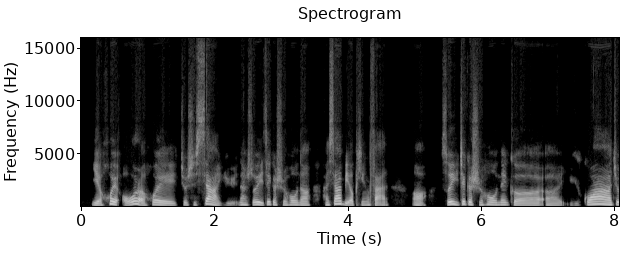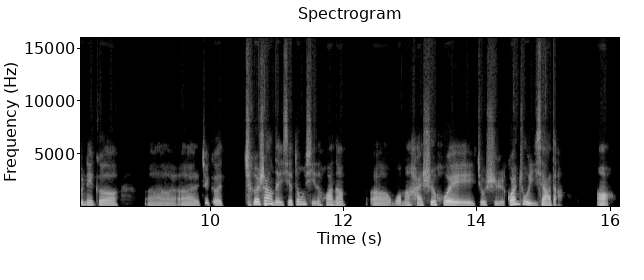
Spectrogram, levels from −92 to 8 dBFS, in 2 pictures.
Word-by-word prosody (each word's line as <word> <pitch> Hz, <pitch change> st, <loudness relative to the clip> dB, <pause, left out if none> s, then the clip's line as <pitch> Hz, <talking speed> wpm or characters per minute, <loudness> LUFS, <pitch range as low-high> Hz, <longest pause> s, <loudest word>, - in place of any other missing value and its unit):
也 160 Hz, -2 st, +1 dB
会 240 Hz, +9 st, +4 dB
偶 235 Hz, -, +2 dB
尔 140 Hz, -, +4 dB
会 160 Hz, -4 st, +1 dB
就 175 Hz, -1 st, -7 dB
是 165 Hz, -, -7 dB
下 215 Hz, -, +3 dB
雨。 140 Hz, +2 st, -16 dB
那 195 Hz, -1 st, -3 dB
所 195 Hz, +4 st, 0 dB
以 195 Hz, -, +4 dB
这 225 Hz, -, 0 dB
个 200 Hz, -3 st, -1 dB
时 165 Hz, -2 st, -6 dB
候 185 Hz, +2 st, -1 dB
呢 155 Hz, -2 st, -2 dB, 0.2 s
还 180 Hz, -, -6 dB
下 250 Hz, +8 st, +3 dB
得 260 Hz, -, +5 dB
比 -, -, +1 dB
较 145 Hz, -, +3 dB
频 155 Hz, +1 st, -8 dB
繁 -, -, -2 dB, 0.3 s
啊， -, -, -2 dB, 0.2 s
所 215 Hz, -, +2 dB
以 225 Hz, -, +3 dB
这 230 Hz, +4 st, +1 dB
个 215 Hz, -3 st, +3 dB
时 180 Hz, -1 st, -4 dB
候 195 Hz, 0 st, -1 dB
那 195 Hz, 0 st, -2 dB
个， 145 Hz, -5 st, 0 dB
呃， 135 Hz, -3 st, -5 dB
雨 140 Hz, -3 st, -22 dB
刮 225 Hz, +1 st, +5 dB
啊， 200 Hz, -, +4 dB
就 200 Hz, +1 st, +1 dB
那 190 Hz, -1 st, -1 dB
个 145 Hz, -5 st, -1 dB, 0.5 s
呃 145 Hz, -, -8 dB, 0.4 s
呃， 135 Hz, 0 st, -4 dB
这 170 Hz, -, -7 dB
个 140 Hz, -5 st, -1 dB, 0.3 s
车 225 Hz, -1 st, +4 dB
上 230 Hz, 0 st, +4 dB
的 140 Hz, -, +1 dB
一 -, -, -3 dB
些 175 Hz, +4 st, -1 dB
东 210 Hz, +4 st, -2 dB
西 -, -, -6 dB
的 145 Hz, -, -6 dB
话 170 Hz, +1 st, 0 dB
呢， 145 Hz, -2 st, -2 dB, 0.4 s
呃， 125 Hz, -2 st, -3 dB
我 130 Hz, -1 st, -4 dB
们 145 Hz, +3 st, -4 dB
还 135 Hz, -3 st, -2 dB
是 190 Hz, +3 st, +1 dB
会 140 Hz, -7 st, +3 dB
就 -, -, -4 dB
是 155 Hz, -, -4 dB
关 215 Hz, +3 st, +5 dB
注 235 Hz, -3 st, +3 dB
一 125 Hz, -, -5 dB
下 135 Hz, +1 st, +1 dB
的， -, -, -5 dB, 0.6 s
啊。 -, -, +2 dB
165 Hz, 255 characters per minute, -24 LUFS, 140-200 Hz, 0.6 s, 得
